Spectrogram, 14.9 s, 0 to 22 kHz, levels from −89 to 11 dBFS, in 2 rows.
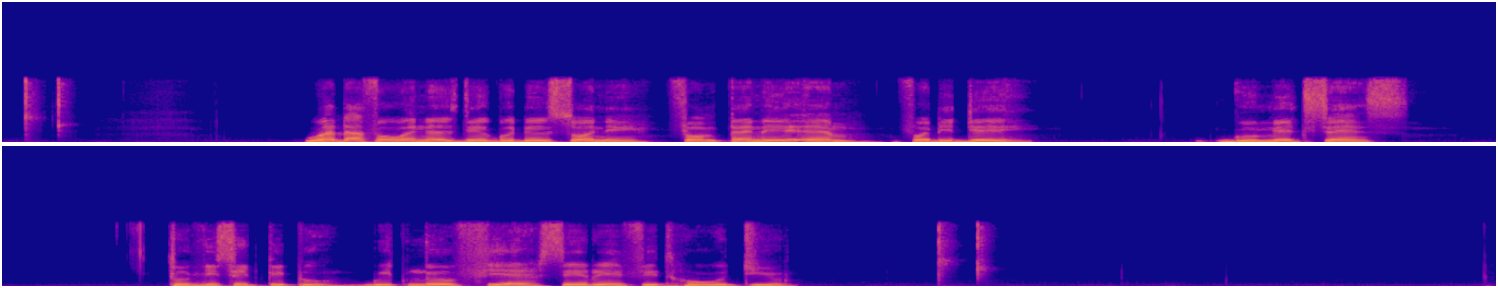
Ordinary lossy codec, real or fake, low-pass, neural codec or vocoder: none; fake; 9.9 kHz; codec, 32 kHz, 1.9 kbps, SNAC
